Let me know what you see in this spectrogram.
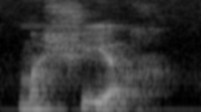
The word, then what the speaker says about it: Mashiach: Messiah is the English pronunciation for the Hebrew word Mashiach, which means anointed or being chosen for a task.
